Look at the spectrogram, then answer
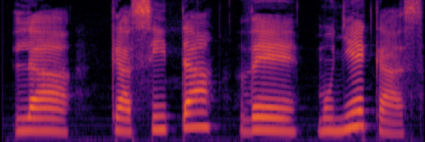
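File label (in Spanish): "casita de munecas", Spanish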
